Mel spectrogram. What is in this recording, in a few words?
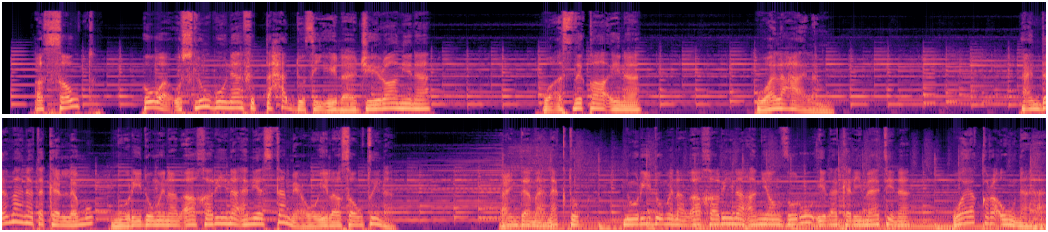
Arabic Male Voice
